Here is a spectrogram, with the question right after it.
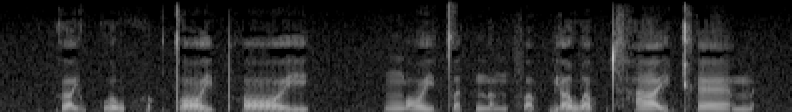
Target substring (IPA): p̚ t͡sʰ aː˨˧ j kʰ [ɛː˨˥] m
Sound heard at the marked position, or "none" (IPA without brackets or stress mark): ɛː˨˩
